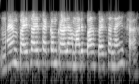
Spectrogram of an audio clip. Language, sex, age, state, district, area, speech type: Hindi, female, 60+, Uttar Pradesh, Ayodhya, rural, conversation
